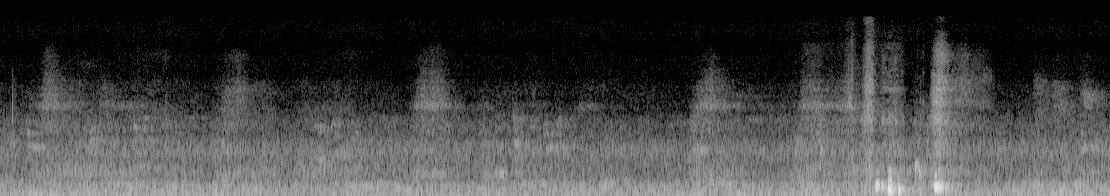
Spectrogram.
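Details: Baby's first sneeze: soft infant breathing and small vocal sounds, then a quick double sneeze near the end over steady room noise.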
